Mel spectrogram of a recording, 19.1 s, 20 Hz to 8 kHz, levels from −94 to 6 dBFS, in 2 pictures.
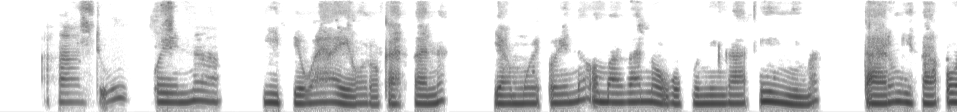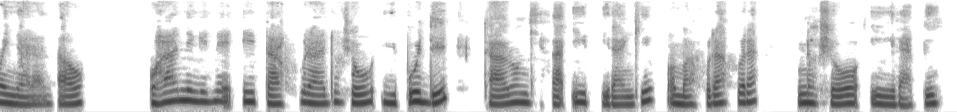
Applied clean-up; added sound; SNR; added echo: none; none; none; none.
